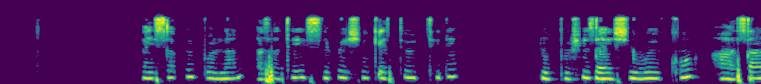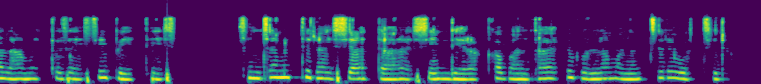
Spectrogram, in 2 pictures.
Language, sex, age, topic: Gamo, female, 18-24, government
